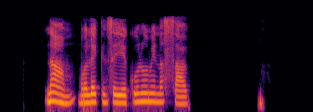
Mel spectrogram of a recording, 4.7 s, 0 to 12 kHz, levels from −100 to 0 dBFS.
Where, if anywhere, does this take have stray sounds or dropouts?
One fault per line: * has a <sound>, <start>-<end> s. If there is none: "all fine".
all fine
